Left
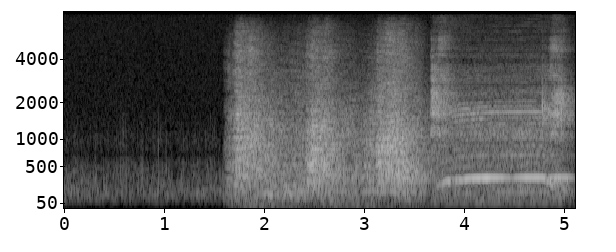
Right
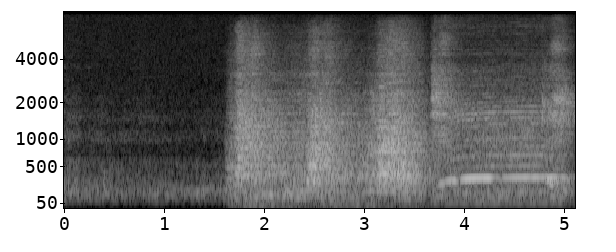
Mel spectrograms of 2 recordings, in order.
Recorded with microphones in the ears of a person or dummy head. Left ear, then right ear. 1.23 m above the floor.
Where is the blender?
45° left (ahead or behind), 1.3 m.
